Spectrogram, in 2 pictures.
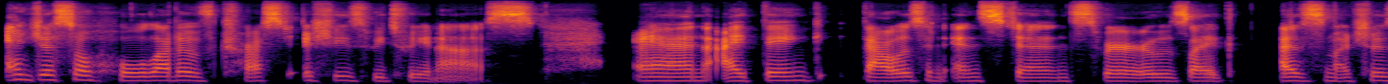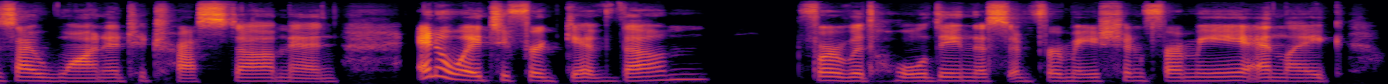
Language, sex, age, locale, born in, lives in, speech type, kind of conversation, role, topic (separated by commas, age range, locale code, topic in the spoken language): English, female, 25-29, en-US, United States, United States, conversation, unstructured, none, Should people forgive those who have committed serious wrongs?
